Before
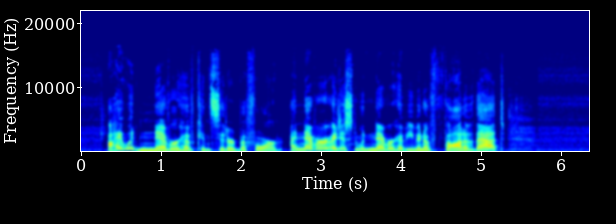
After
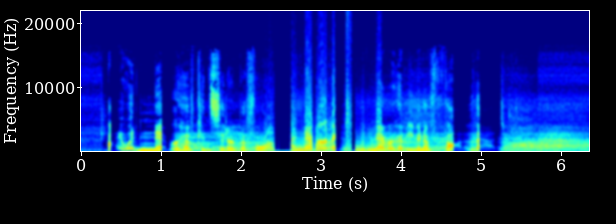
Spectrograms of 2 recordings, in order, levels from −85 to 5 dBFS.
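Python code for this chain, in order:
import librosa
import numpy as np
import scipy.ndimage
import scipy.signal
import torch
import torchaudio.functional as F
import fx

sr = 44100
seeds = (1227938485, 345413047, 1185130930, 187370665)

y = fx.echo_diffused(x, sr, ms=922, feedback_pct=52, wet_db=-15.0)
y = fx.backlash(y, sr, play_db=-27.0, at=(2.29, 3.76))
y = fx.gate_flip(y, sr, shuts_db=-16.0, range_db=-37)
y = y * 10.0 ** (8.5 / 20.0)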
